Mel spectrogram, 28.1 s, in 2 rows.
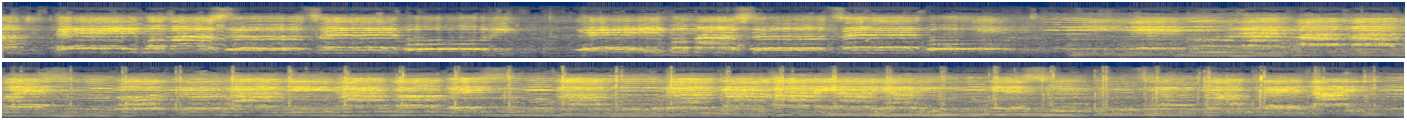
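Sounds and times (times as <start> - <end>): choir singing: 0.0 - 28.0
instrumental backing with beat: 10.4 - 28.0.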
